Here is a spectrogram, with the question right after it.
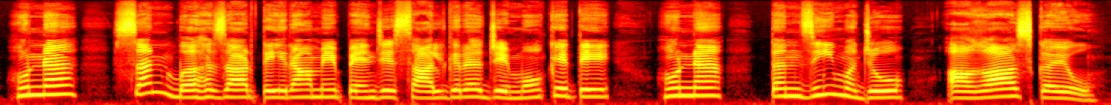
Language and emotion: Sindhi, neutral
